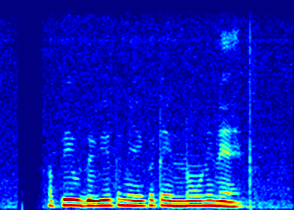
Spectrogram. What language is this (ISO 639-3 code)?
sin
